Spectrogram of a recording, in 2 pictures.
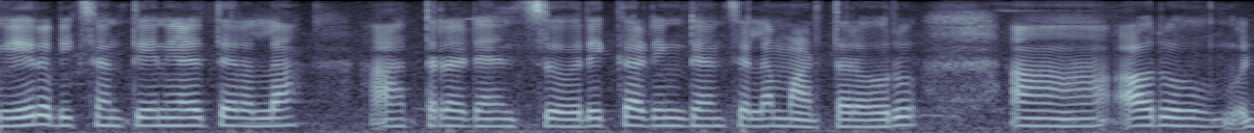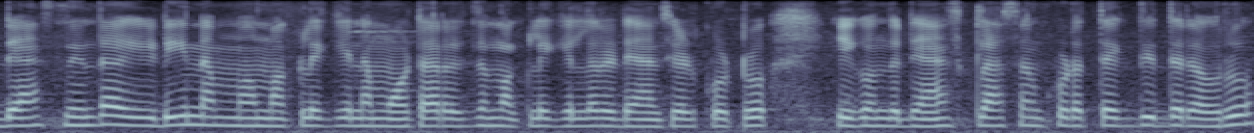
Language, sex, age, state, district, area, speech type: Kannada, female, 45-60, Karnataka, Vijayanagara, rural, spontaneous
